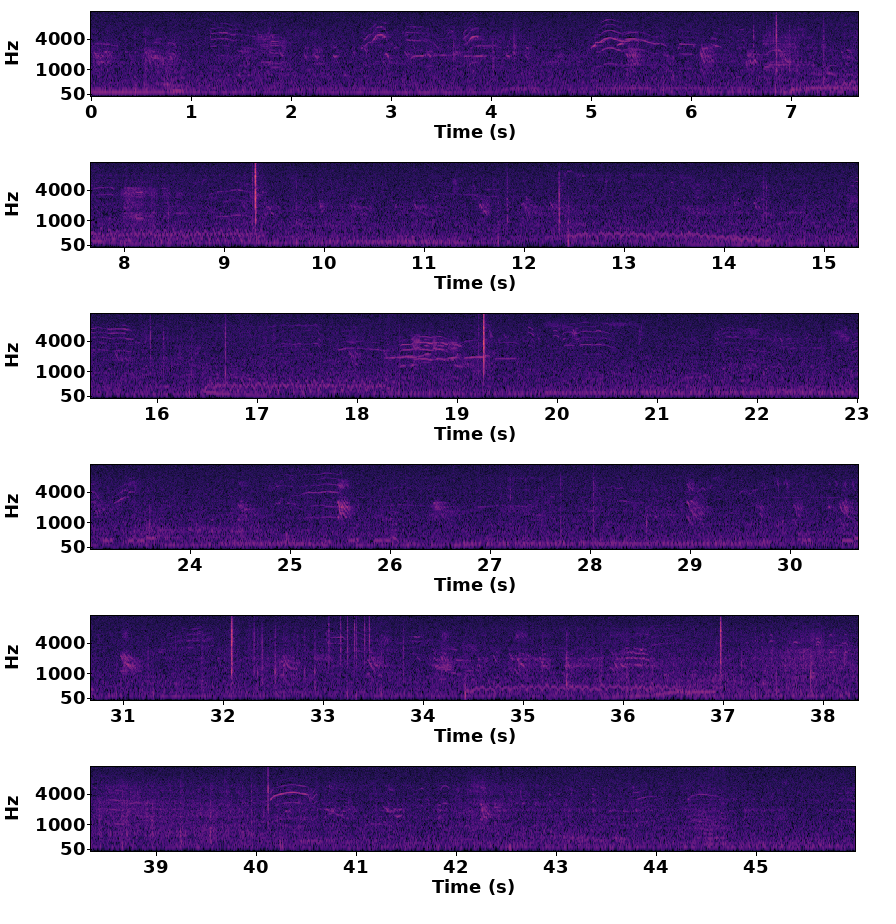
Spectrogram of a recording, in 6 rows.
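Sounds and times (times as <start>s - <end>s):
faint bird chirps: 40.1s - 44.7s.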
